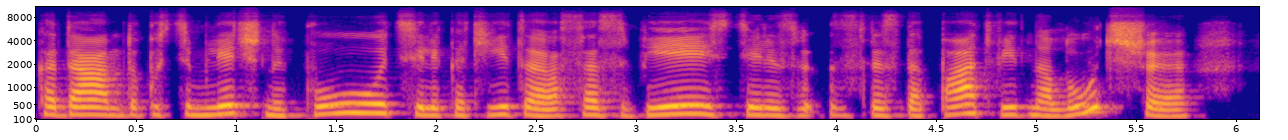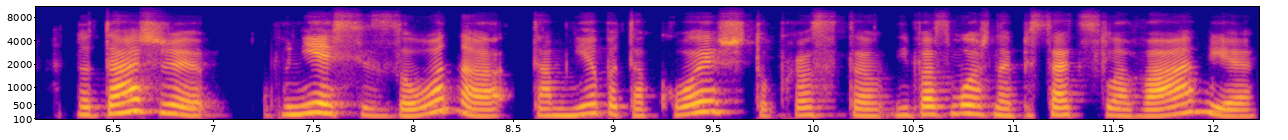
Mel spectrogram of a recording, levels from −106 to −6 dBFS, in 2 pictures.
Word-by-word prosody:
когда, 220 -1 +3
допустим, 210 +2 -8
Млечный 235 -2 +1
Путь 260 +5 0
или 205 - +1
какие-то 205 -1 -2
созвездия, 215 +3 +1
или 205 - -1
звез 195 0 -9 0.2
звездопад 205 +6 -1
видно 215 -3 -2
лучше. 205 - 0 0.6
Но 215 - -1
даже 250 - +4 0.2
вне 230 +7 +4
сезона 195 - 0
там 195 0 -3
небо 235 +3 -1
такое, 230 +8 +1
что 295 -10 -1
просто 205 -1 -5
невозможно 225 +2 +1
описать 205 +2 -1
словами. 190 +1 +1
215 Hz, 120 wpm, -25 LUFS, 195-240 Hz, 0.6 s, даже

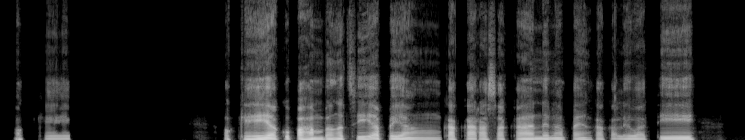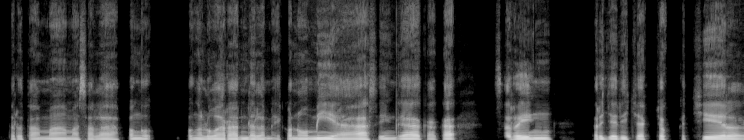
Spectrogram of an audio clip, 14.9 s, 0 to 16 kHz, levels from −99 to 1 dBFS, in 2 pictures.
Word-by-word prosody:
Oke. 105 -1 -10 1.5
Oke, 120 - -8 0.3
aku 130 +2 -3
paham 125 0 +3
banget 120 +2 0
sih 145 +1 -2
apa 120 -2 -7
yang 110 0 -3
Kakak 110 +1 -1
rasakan 115 +1 -3
dan 105 - -2
apa 105 +1 -10
yang 105 - -9
Kakak 105 +1 -9
lewati, 105 +2 -6 0.9
terutama 110 0 -4 0.2
masalah 105 -2 -2
penge 110 +1 -2 0.3
pengeluaran 110 0 +1
dalam 105 0 0
ekonomi 115 +4 +4
ya 105 +4 +4
sehingga 110 +1 +2
Kakak 115 +3 +1 0.5
sering 130 +3 +4 0.4
terjadi 115 0 +1
cekcok 120 +1 -1 0.2
kecil 130 -1 +5
110 Hz, 115 wpm, -23 LUFS, 105-120 Hz, 1.5 s, kecil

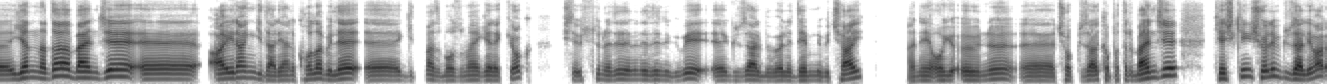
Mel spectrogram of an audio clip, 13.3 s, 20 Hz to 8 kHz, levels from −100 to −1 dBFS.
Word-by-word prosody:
yanına 165 +1 +2
da 215 0 +6
bence, 170 +1 +6 0.3
eee, 140 0 +1
ayran 165 +4 +3
gider; 140 -6 -2
yani 120 0 -5
kola 140 +2 -1
bile, 140 +5 +4
eee, 115 0 -2
gitmez, 115 0 -9
bozmaya 115 +2 -5
gerek 115 0 -4
yok. - - -3 0.3
İşte, - - -12
üstüne 120 +2 -10
demin 130 -1 -5
de 125 -1 -5
dediğim 120 -3 -9
gibi, 150 +8 -3
eee, 115 - -4
güzel 115 +1 -2
bir 105 - -11
böyle 110 -1 -4
demli 115 -1 -5
bir 105 - -9
çay, 155 +7 +2 0.4
hani 110 +3 -5
oy 115 0 -1
öğünü, 125 +5 -2
eee, 105 -1 -4
çok 120 -2 -7
güzel 120 +3 0
kapatır. 125 -1 -9
Bence, 215 +8 +6 0.4
keşkeğin 175 +8 -2
şöyle 190 +2 0
bir 195 - -12
güzelliği 145 -3 +4
var. - - +3
125 Hz, 180 wpm, -24 LUFS, 115-150 Hz, 0.4 s, da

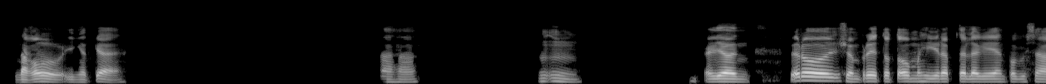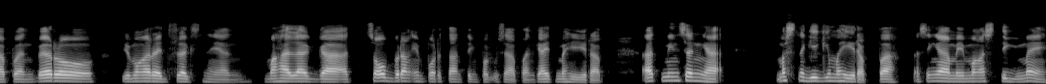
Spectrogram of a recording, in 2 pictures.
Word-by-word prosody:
Naku, 115 +1 +2
ingat 115 0 -8
ka - - +2
ah. 105 +3 -11 2.5
Uh-huh. 120 -1 -8 1.2
Mm. 140 -5 -8 1.3
Ayon. 130 -2 +5 0.4
Pero 175 -3 +7
siyempre 145 -1 +2
totoo, 140 0 +2
mahirap 135 -1 0
talaga 130 -1 +3
'yan 130 0 +1
pag-usapan. 125 -2 -3
Pero 150 -4 +4 0.2
'yong 140 +1 -7
mga 145 0 +2
red 135 -2 +1
flags 135 -4 -2
na 125 - -12
'yan, 110 -1 -7 0.3
mahalaga 130 -3 +2
at - - -41
sobrang 155 -2 0
importanteng 130 -4 -7
pag-usapan 110 -2 -7
kahit 130 +1 -1
mahirap. 110 -5 -5 0.3
At - - +2
minsan 180 -2 0
nga 130 -2 +2 0.6
mas 180 +1 +1
nagiging 160 0 -1
mahirap 150 -3 0
pa, 120 -2 0 0.2
kasi 140 - -6
nga 150 - +6
may 135 - -1
mga 140 +1 -2
stigma 140 -2 -3
135 Hz, 115 wpm, -22 LUFS, 120-145 Hz, 2.5 s, Pero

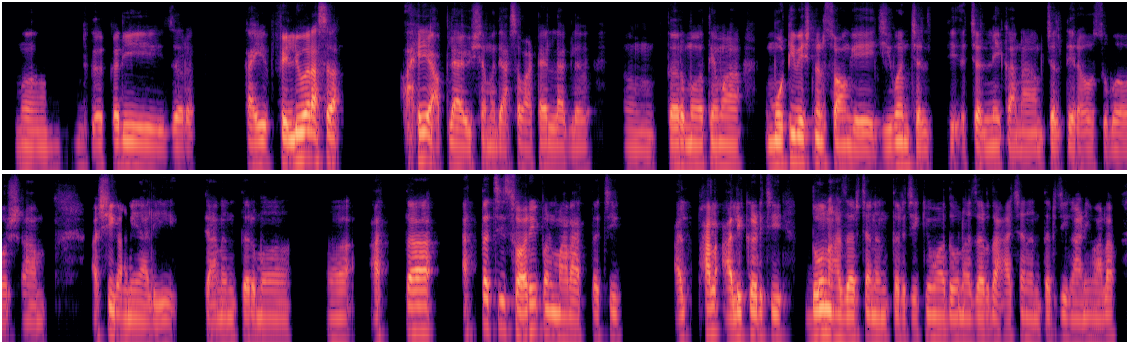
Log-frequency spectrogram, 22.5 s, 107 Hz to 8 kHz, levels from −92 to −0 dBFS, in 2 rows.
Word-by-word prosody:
मग 100 0 -9 0.2
कधी 105 -3 0
जर 100 - -1 0.5
काही 110 +1 +3
फेल्युअर 140 +4 +10
असं 135 - +6 0.7
आहे 140 +1 +4
आपल्या 110 - +1
आयुष्यामध्ये 95 -1 -2
असं - - -4
वाटायला 105 0 -1
लागलं 100 -1 -4 0.4
अ, 100 - -11 0.4
तर 105 - +5
मग 105 0 0
तेव्हा 105 -1 -1 0.4
मोटिवेशनल 115 +2 +4
सॉन्ग 105 0 +2
आहे 95 -1 +2
जीवन 110 +3 +1
चलते 95 -1 -5 0.2
चलने 100 +1 0
का - - -1
नाम, 95 0 -6
चलते - - 0
रहो 95 +1 -4
सुबह 95 0 -6
और 95 0 -4
शाम. 95 -1 -8 0.5
अशी - - 0
गाणी 100 -1 -3
आली. 95 0 -5 0.3
त्यानंतर 100 +1 -3
मग 100 -1 -6 0.9
आत्ता 135 - 0 0.5
आत्ताची, 310 - 0
सॉरी 145 - +6
पण - - +2
मला 105 -2 0
आत्ताची 110 +3 -5 0.8
फार - - +6 0.2
अलीकडची 115 0 +2 0.3
2000 110 -4 +4
नंतरची 105 0 -5
किंवा 105 -1 -3
2010च्या 105 0 -3
नंतरची 105 +2 -7
गाणी 100 0 -6
मला 100 +2 -3
105 Hz, 130 wpm, -27 LUFS, 100-110 Hz, 0.9 s, फेल्युअर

